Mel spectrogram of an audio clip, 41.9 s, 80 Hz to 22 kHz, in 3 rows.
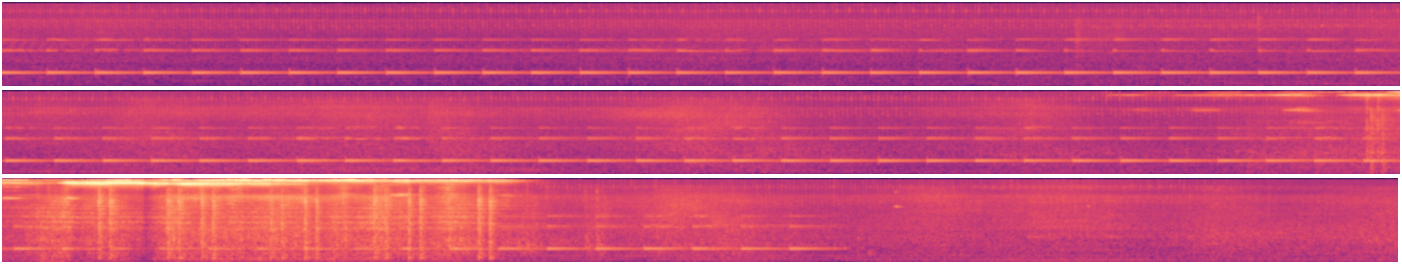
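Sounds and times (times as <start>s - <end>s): level crossing bell ringing: 0.0s - 36.6s
train wheels clattering: 24.9s - 36.3s.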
